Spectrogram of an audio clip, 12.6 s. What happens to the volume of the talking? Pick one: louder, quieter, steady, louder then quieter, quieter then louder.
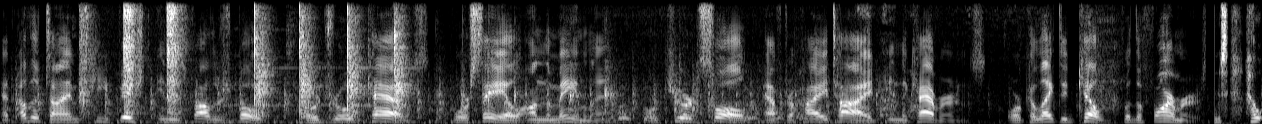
steady.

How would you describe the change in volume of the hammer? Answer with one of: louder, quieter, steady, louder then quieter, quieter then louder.
quieter.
